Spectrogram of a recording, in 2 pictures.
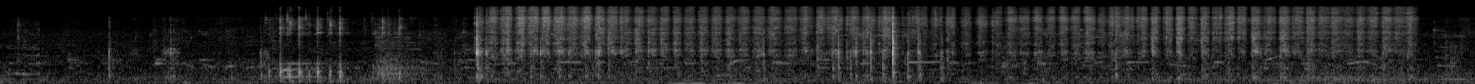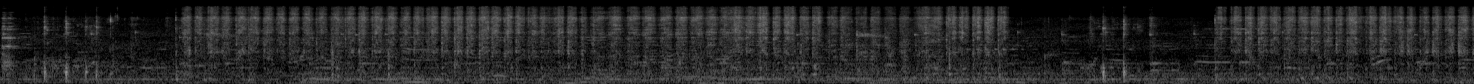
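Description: A brush scrubbing the bare back of a graphics card's circuit board in fast back-and-forth strokes. The scrubbing starts about five seconds in and stops twice for a couple of seconds.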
